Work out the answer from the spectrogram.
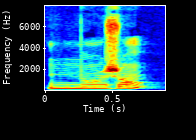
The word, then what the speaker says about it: mangeons: Surtout attention car le verbe e r pour ne pas avoir les son des mangons, on dit mangeons et là il faut garder le petit e avant on s mais on ne les prononce pas et nous mangeons ensemble.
